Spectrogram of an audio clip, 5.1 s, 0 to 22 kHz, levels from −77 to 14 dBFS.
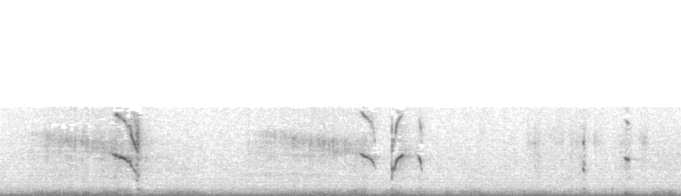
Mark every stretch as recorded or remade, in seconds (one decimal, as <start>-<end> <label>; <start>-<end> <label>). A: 0.0-5.1 recorded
